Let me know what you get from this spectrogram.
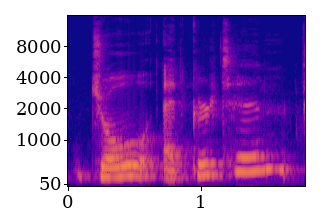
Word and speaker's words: Joel Edgerton: Joel Edgerton.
